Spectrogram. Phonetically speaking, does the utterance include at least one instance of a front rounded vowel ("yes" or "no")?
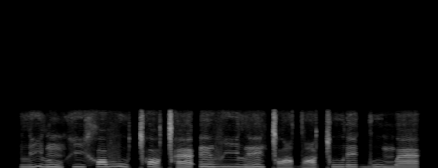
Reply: no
